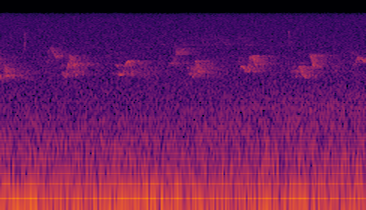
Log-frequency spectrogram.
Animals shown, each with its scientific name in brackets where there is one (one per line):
Red-eyed Vireo (Vireo olivaceus)
Black-and-white Warbler (Mniotilta varia)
